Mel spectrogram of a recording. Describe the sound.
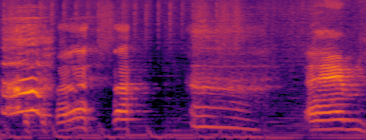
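A voice imitates chickens clucking in a few short, warbling bursts with sliding pitch, fairly loud, separated by brief pauses.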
